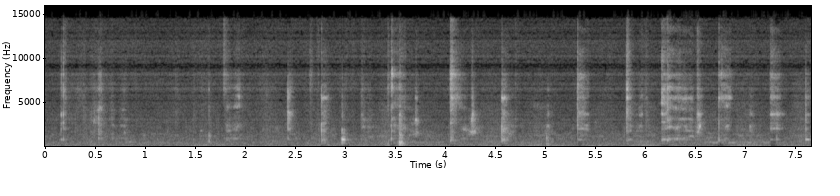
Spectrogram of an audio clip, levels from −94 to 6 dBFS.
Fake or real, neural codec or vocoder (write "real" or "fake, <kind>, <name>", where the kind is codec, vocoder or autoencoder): fake, autoencoder, DAC-VAE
